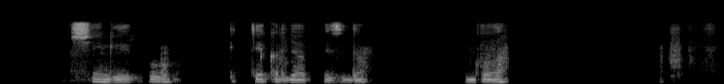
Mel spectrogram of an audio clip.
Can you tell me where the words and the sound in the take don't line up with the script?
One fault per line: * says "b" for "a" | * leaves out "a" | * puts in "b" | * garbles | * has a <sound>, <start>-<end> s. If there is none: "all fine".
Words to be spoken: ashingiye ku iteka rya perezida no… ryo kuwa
* leaves out "no ryo"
